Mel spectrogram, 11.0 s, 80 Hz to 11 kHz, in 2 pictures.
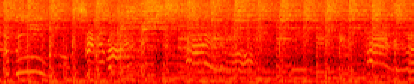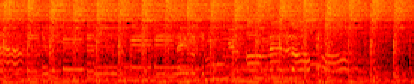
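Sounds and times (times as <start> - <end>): blues-rock band playing: 0.0 - 11.0
lead guitar with vibrato: 1.4 - 10.2.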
